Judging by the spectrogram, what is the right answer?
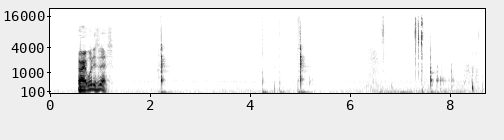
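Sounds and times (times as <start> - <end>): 
speech: 0.6 - 1.3
gory foley chopping like fingers being cut off: 2.2 - 2.6, 4.2 - 5.3.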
